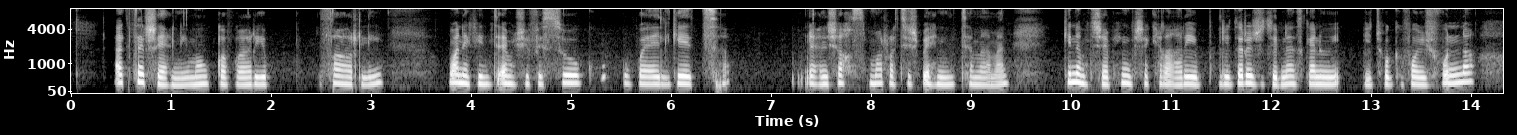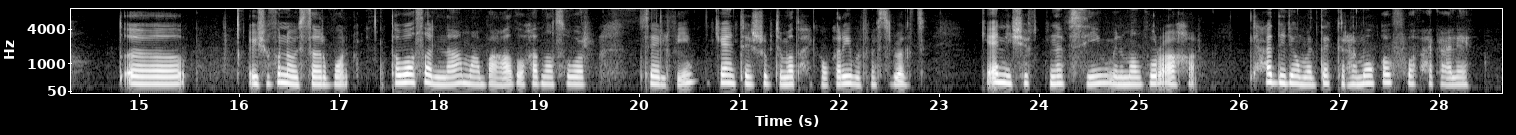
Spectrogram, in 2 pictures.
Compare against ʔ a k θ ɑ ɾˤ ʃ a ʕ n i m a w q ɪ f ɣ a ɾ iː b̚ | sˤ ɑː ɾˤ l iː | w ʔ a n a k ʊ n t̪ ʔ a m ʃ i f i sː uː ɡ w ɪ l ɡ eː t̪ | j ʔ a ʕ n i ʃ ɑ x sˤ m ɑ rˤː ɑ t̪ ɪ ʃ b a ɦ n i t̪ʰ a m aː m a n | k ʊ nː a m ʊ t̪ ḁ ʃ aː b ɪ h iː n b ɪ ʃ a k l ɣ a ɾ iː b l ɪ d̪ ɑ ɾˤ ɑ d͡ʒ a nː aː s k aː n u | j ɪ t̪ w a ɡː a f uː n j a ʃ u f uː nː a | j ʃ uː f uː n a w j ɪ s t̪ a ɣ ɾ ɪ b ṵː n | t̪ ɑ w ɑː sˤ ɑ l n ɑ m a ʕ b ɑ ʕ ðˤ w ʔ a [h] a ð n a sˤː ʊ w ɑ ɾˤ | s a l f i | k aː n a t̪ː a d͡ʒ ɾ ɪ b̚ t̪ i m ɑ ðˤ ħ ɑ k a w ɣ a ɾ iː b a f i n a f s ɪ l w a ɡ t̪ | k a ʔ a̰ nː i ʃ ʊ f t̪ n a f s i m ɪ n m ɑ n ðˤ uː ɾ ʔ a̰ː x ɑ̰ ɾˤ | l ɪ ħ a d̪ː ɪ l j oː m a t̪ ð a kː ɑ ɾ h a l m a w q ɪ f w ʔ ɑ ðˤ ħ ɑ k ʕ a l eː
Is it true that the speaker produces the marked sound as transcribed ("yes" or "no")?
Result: no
